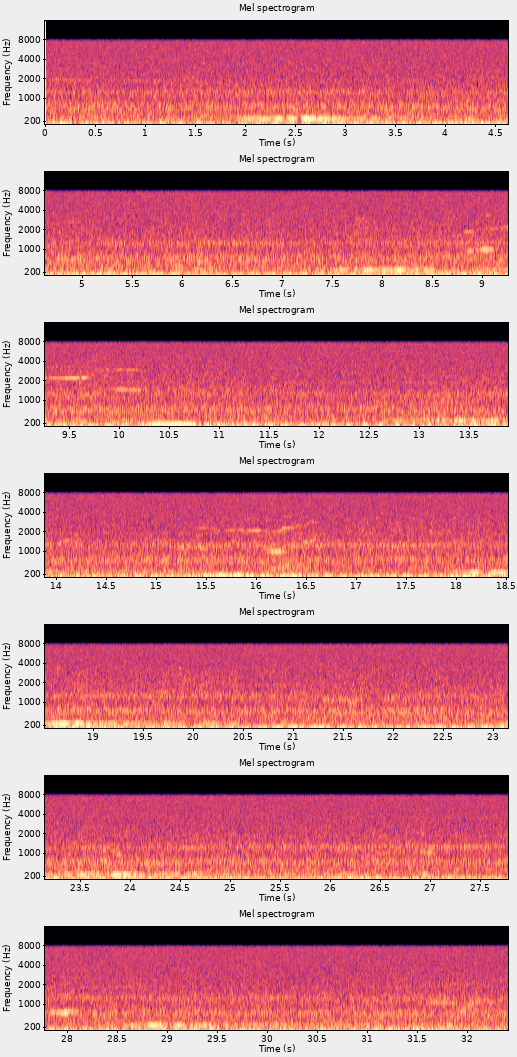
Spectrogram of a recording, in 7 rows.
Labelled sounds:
8.8	10.3	humpback whale, 0.86 to 3.0 kHz
15.2	16.3	humpback whale, 0.93 to 2.2 kHz
21.3	21.7	humpback whale, 0.90 to 1.2 kHz
26.5	26.8	humpback whale, 0.93 to 1.1 kHz
31.6	31.9	humpback whale, 0.99 to 1.1 kHz

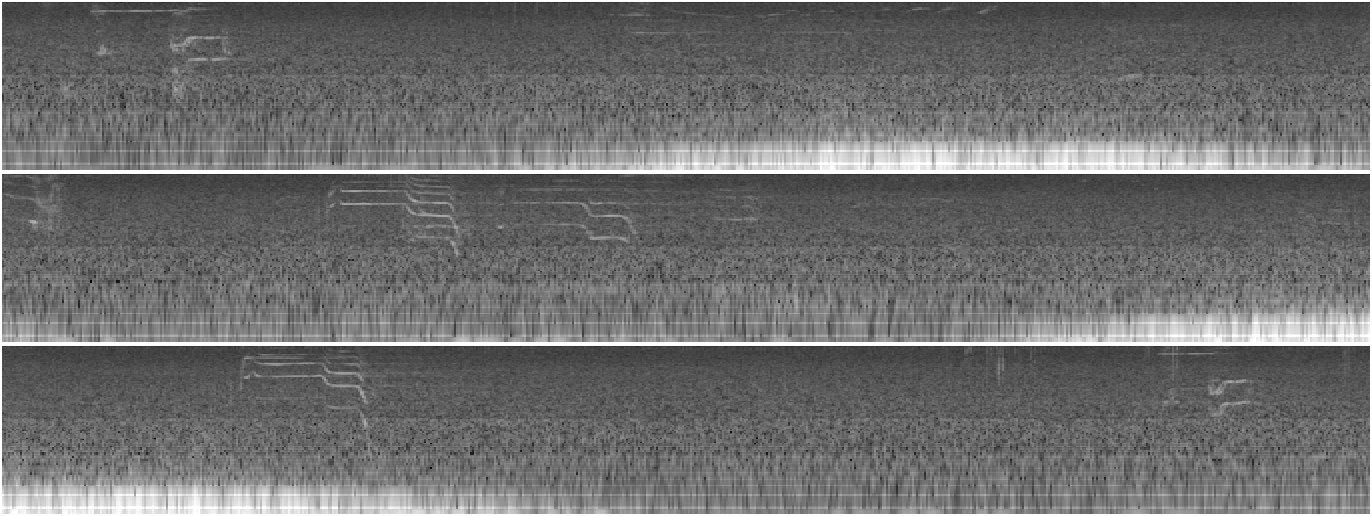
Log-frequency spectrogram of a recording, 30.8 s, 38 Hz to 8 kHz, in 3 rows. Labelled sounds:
0.7	1.7	killer whale, northern resident, G clan, GI subclan, call N23i, 1.2 to 6.5 kHz
4.5	5.4	killer whale, northern resident, G clan, 2.9 to 6.0 kHz
6.5	6.7	killer whale, northern resident, G clan, 3.1 to 3.3 kHz
10.4	10.7	killer whale, northern resident, G clan, 1.3 to 1.9 kHz
12.7	15.4	killer whale, northern resident, G clan, GG subclan, call N23ii, 0.90 to 8.0 kHz
15.6	16.0	killer whale, northern resident, G clan, call N24ii, 1.7 to 3.9 kHz
22.3	23.3	killer whale, northern resident, G clan, GG subclan, call N23ii, 1.1 to 6.2 kHz
29.2	29.9	killer whale, northern resident, G clan, GI subclan, call N23i, 0.83 to 6.3 kHz

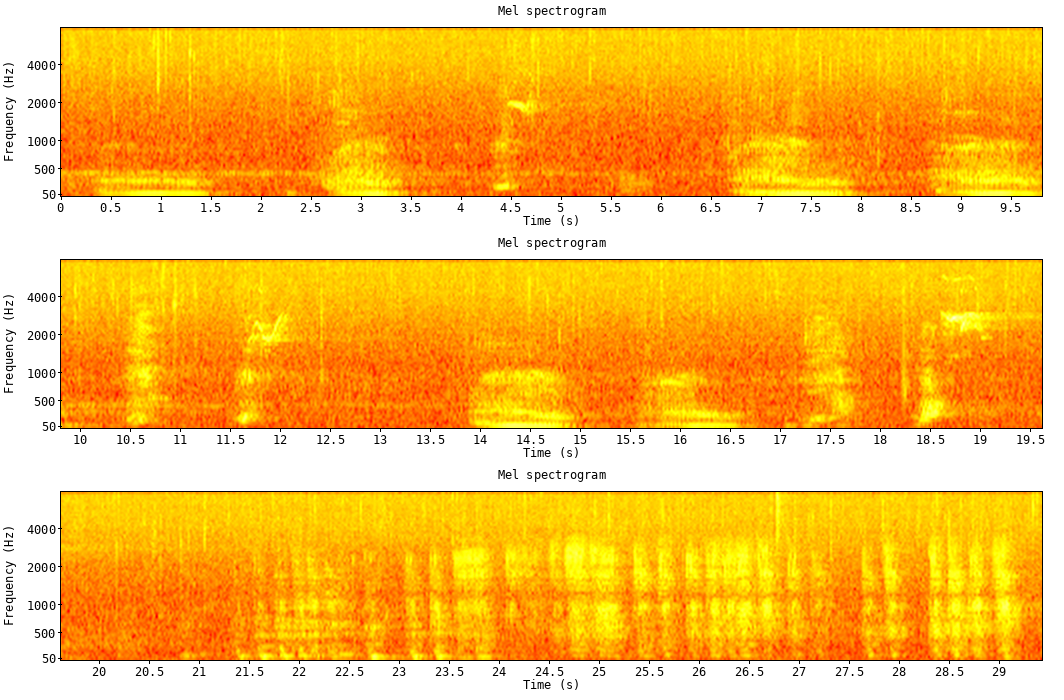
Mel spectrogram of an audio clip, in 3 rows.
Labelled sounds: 4.4	4.8	humpback whale, 1.6 to 2.1 kHz
6.8	7.5	humpback whale, 0.81 to 1.1 kHz
8.9	9.2	humpback whale, 0.81 to 1.8 kHz
10.5	12.1	humpback whale, 0.78 to 2.9 kHz
14.0	14.7	humpback whale, 0.81 to 1.1 kHz
15.8	16.1	humpback whale, 0.78 to 0.97 kHz
18.6	19.0	humpback whale, 2.1 to 5.9 kHz
23.5	23.8	humpback whale, 2.2 to 2.7 kHz
24.9	25.6	humpback whale, 0.78 to 2.0 kHz

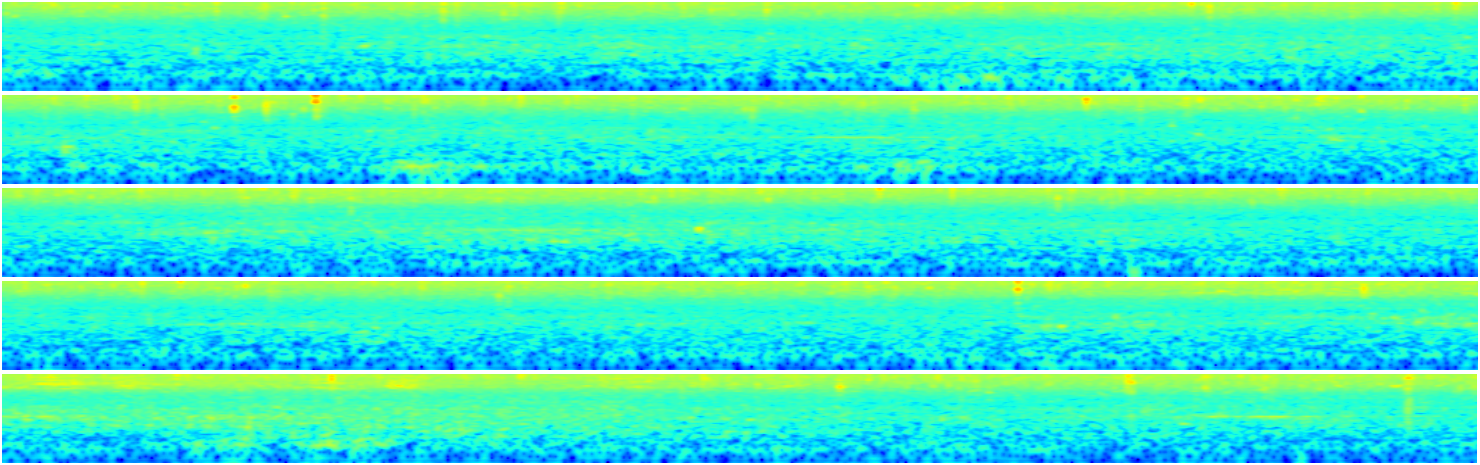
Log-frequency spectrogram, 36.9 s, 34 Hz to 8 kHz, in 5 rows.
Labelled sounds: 29.6	29.9	Pacific white-sided dolphin, 4.1 to 4.3 kHz
31.0	31.3	Pacific white-sided dolphin, 3.2 to 4.6 kHz

